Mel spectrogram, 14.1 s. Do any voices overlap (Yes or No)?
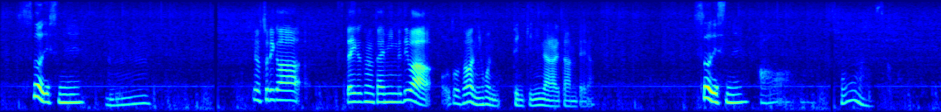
No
